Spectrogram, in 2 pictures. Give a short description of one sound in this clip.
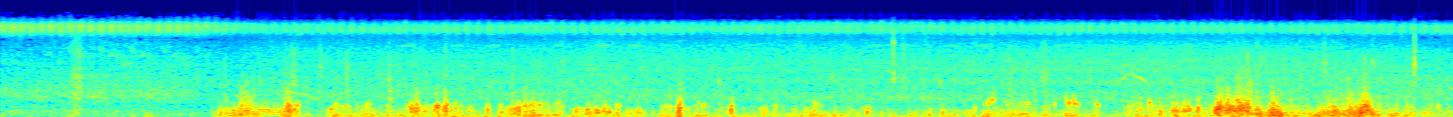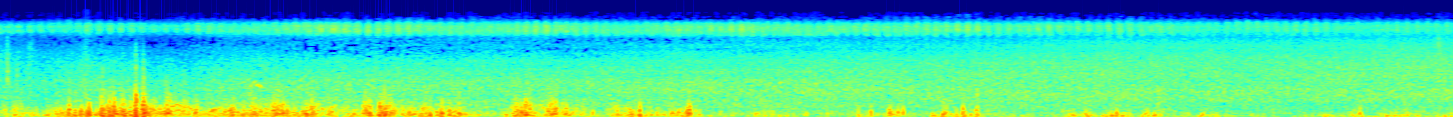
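Waves wash onto a beach in the distance.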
